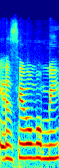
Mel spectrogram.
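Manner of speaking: speaking through tears. In a role-play, the speaker greets the mother while crying. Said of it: "तू ऐसे रोते रोते क्यों आ रही है".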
